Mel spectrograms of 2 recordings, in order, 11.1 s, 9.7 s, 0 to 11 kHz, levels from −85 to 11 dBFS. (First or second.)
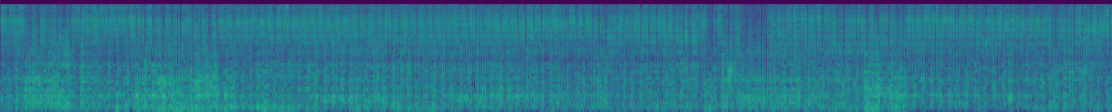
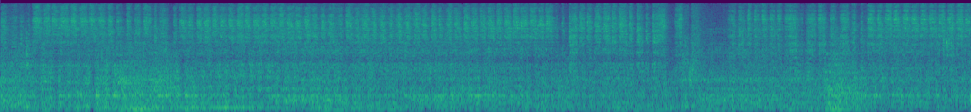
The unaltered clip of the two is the second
